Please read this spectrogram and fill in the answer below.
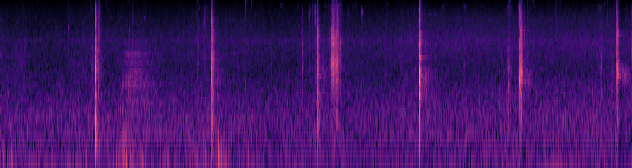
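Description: Buffalo River chert being pressure-flaked: about seven sharp clicks, a second or two apart, as small flakes snap off the edge of a preform under a hand-held flaker.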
